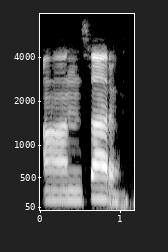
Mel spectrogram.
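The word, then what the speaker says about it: answer: W silent देखते हैं तो यस के बाद यदि डब्लू आता है तो डब्लू साइलेंट होता है। जैसे देखिए यस के बाद डब्लू आया यहाँ पर, तो यहाँ पर डब्लू कॉमन हो साइलेंट हो जाएगा, तो इसे पढ़ा जाएगा आंसर।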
